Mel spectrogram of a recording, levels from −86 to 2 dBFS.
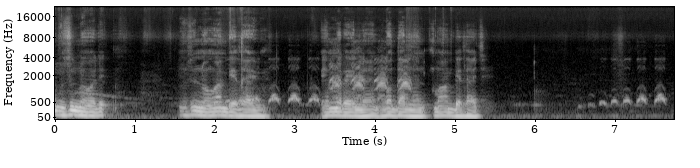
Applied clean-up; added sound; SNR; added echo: none; Animal; 15 dB; none.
